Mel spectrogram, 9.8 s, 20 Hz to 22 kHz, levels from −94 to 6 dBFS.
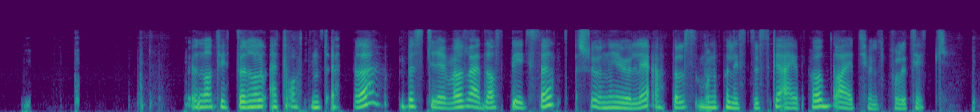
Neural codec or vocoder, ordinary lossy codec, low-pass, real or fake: codec, 24 kHz, 1.5 kbps, HILCodec; none; 7.2 kHz; fake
